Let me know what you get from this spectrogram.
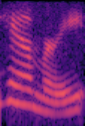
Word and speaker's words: Hamre: So, listeners, let me tell you, Dorothy Hamery is her name. Her last name is spelled Hamre, and you could find her book, The Lemonade Was Great, on Amazon, and it's full of recipes, too, family favorite recipes.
